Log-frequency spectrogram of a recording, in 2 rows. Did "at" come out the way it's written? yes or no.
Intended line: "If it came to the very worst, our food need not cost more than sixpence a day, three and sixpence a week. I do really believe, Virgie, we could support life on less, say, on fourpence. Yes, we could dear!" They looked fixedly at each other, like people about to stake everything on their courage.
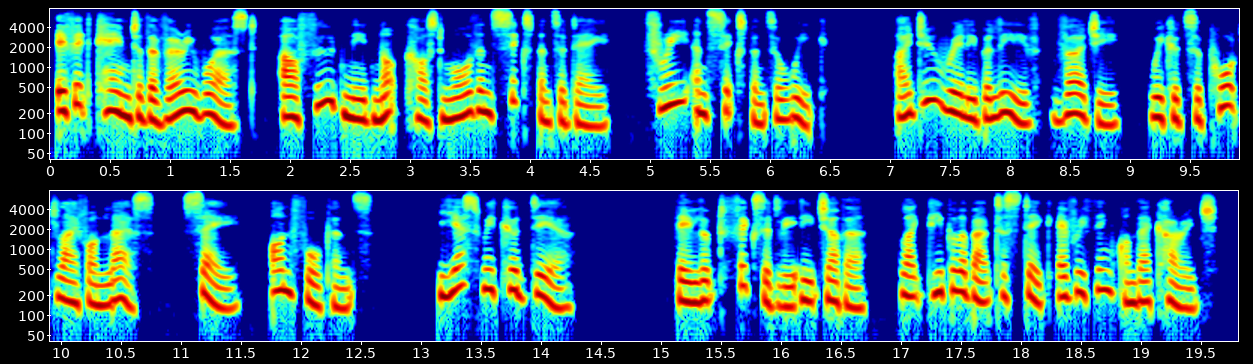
no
